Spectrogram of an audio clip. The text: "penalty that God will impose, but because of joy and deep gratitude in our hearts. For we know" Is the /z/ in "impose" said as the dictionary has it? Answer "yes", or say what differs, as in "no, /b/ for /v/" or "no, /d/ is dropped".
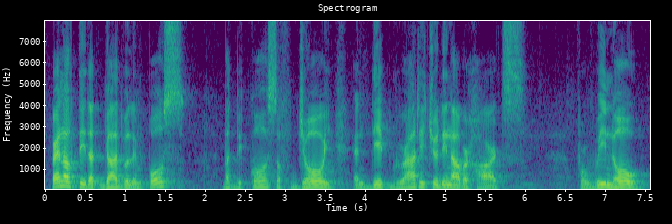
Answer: no, /s/ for /z/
